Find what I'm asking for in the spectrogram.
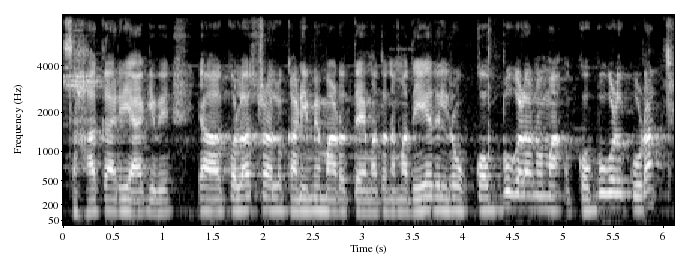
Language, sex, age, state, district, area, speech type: Kannada, male, 18-30, Karnataka, Bidar, urban, spontaneous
